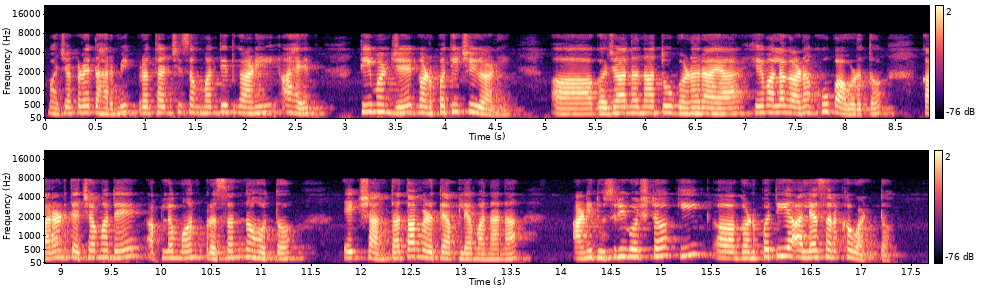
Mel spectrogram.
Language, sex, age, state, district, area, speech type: Marathi, female, 45-60, Maharashtra, Pune, urban, spontaneous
